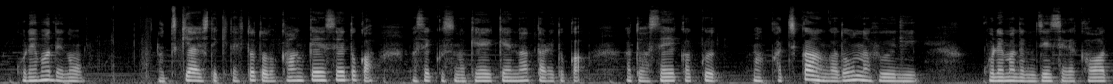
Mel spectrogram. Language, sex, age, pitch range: Japanese, female, 20-39, 155-185 Hz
